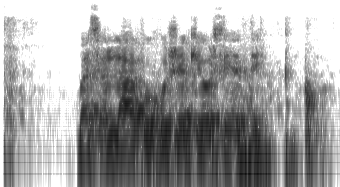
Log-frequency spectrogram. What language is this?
Urdu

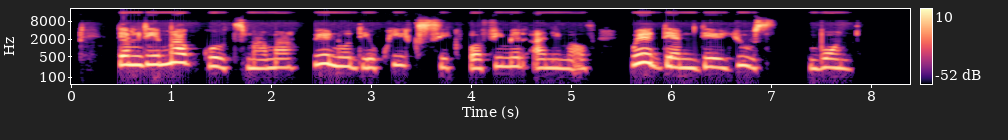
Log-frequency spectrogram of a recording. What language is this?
Nigerian Pidgin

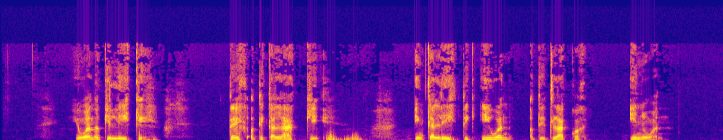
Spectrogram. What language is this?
Orizaba Nahuatl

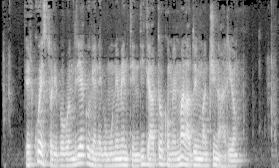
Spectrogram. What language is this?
Italian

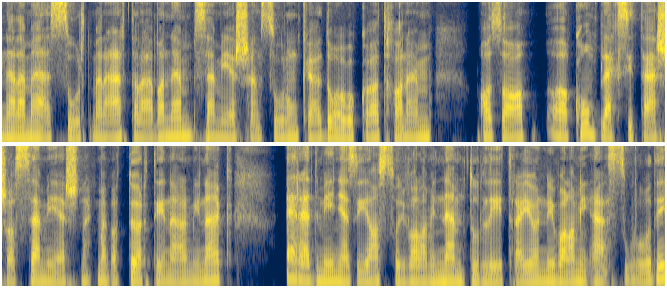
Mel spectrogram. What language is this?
Hungarian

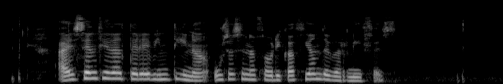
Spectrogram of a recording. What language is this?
Galician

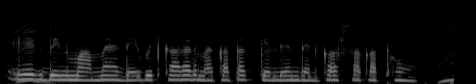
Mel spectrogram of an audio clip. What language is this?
Chhattisgarhi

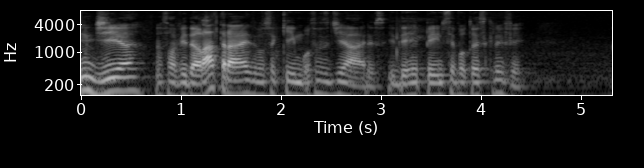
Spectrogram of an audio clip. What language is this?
Portuguese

